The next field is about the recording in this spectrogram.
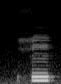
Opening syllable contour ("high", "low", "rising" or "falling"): high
